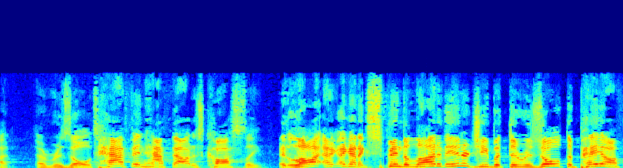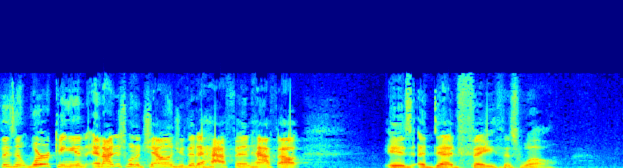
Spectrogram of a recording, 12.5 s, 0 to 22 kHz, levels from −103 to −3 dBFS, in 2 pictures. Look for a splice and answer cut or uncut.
cut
